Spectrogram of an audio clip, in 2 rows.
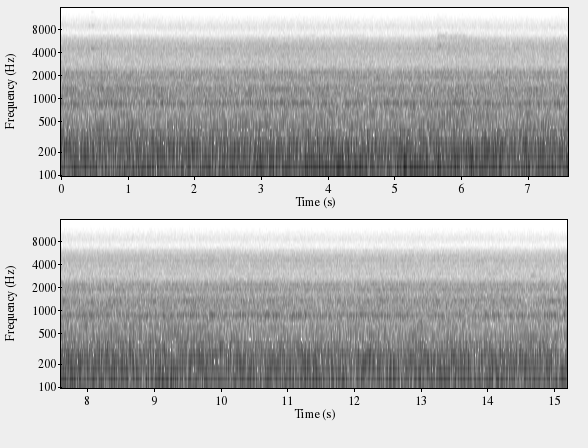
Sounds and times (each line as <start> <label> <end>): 0.0 cars 9.3
0.0 passing by passengers 9.8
